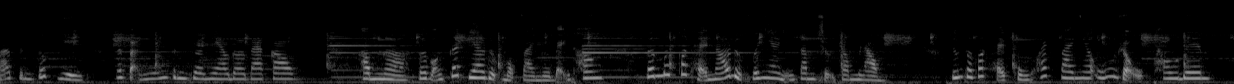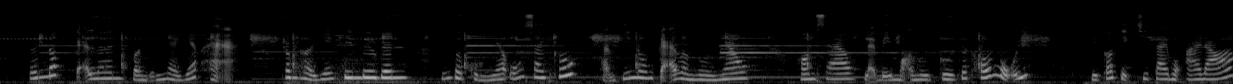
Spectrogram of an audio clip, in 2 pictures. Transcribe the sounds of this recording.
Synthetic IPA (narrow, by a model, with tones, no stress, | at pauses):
aː˨˦wt̪ï˧ŋ̟t̪ɨ˦˥k̚zi˨˩ | nɔ˨˦jfa̰ː˧˩nʔɨ˨˦nt̪ï˧ŋ̟t͡ɕɔ˧ɲa˧wɗo˧jɓaː˧kə˧w | xə˧wŋ͡mŋəː˨˩t̪o˧jvə̰˧˥nke˦˥t̚zaː˧wɗɨ˨˩ək̚mo˨˩t̚vaː˨˩jŋɨ˨˩əjɓa̰ː˧˨nt̪ʰə˧nt̪əː˨˦jmɨ˦˥kːɔ˨˦t̪ʰe˧˩nɔ˨˦jɗɨ˨˩ək̚vəː˨˦jɲa˧wɲɨ̰˧˥ŋt̪ə˧msɨ̰˧˨t͡ɕɔ˧wŋ͡mla˨˩wŋ͡mt͡ɕʊ˨˦ŋ͡mt̪o˧jkɔ˨˦t̪ʰe˧˩kʊ˨˩ŋ͡mxwaː˦˥k̚vaː˧ɲa˧wʔu˨˦əŋzṵ˧˨t̪ʰə˧wɗe˧m | t̪əː˨˦jnə˦˥t̚kaː˧˩le˧nvaː˨˩ɲɨ̰˧˥ŋːa˨˩jzaː˦˥p̚ha̰ː˧˨t͡ɕɔ˧wŋ͡mt̪ʰəː˨˩jzaː˧nt̪i˧mɓi˧əwɗï˧ŋ̟ | t͡ɕʊ˨˦ŋ͡mt̪o˧jkʊ˨˩ŋ͡mɲa˧wʔu˨˦əŋsaː˧jxɨ˦˥ək̚t̪ʰa̰ː˧˨mt͡ɕi˨˦no˧nkaː˧˩vaː˨˩ŋɨ˨˩əjɲa˧who˧msaː˧wla̰ː˧˨jɓḭ˧˨mɔ̰˧˨jŋɨ˨˩əjkɨ˨˩ət͡ɕɔ˧t̪ʰo˨˦jmṵ˧˥j | t̪ʰi˨˩kɔ˨˦t̪i˨˩ət̚t͡ɕi˧t̪aː˧jmo˨˩t̚ʔaː˧jɗɔ˨˦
